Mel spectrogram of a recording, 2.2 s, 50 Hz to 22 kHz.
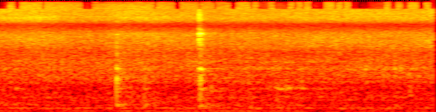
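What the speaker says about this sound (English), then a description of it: "And this I'm going to saute for around, say, 5 to 6 minutes, not more than that." Mixed seasonal vegetables sauteing in a pan with very little oil give a steady soft sizzle, with two brief clinks of stirring near the middle.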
